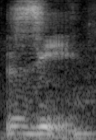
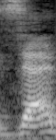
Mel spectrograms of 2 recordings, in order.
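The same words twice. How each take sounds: First: It is said with an American accent. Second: It is said with a British accent.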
